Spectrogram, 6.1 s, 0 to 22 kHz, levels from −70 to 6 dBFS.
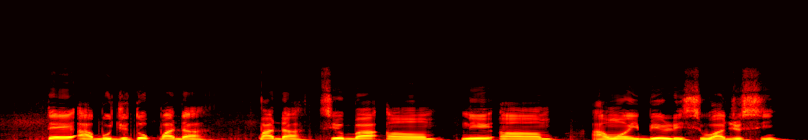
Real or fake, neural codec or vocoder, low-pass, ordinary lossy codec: real; none; none; none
